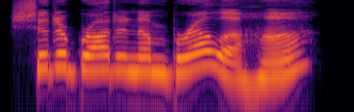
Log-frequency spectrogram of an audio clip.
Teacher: In real speech, should have becomes shoulda.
